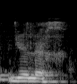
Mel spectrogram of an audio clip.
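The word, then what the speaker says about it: יֵלֵךְ: This is tsere and tsere, yelech.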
